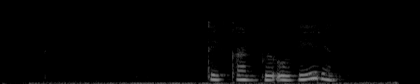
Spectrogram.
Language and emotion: Russian, neutral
